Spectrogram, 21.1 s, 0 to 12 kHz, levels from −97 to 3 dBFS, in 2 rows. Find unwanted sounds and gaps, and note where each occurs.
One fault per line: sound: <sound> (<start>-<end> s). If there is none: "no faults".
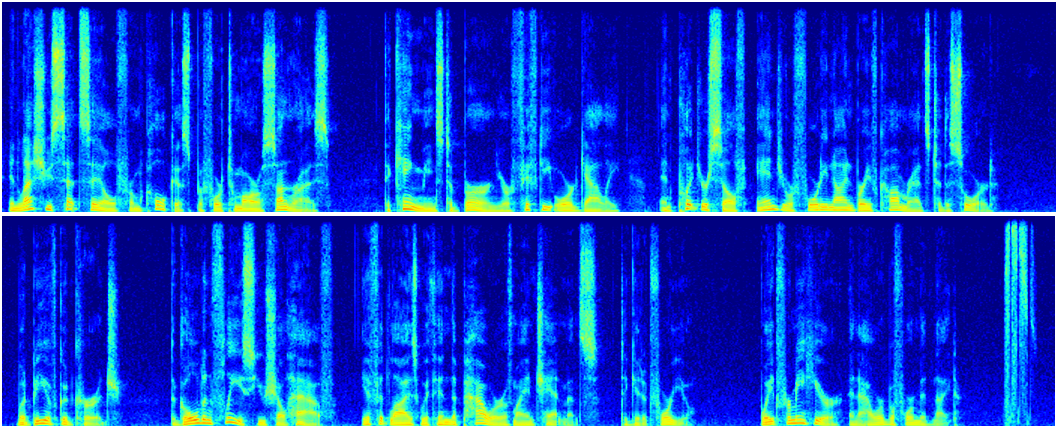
sound: chirp (20.5-20.9 s)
